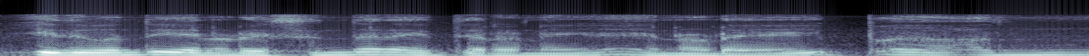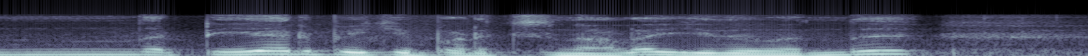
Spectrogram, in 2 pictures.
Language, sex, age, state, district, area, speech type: Tamil, male, 30-45, Tamil Nadu, Perambalur, urban, spontaneous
